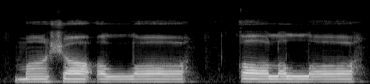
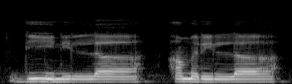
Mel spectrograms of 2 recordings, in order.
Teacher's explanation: لفظ اللہ کے لام کو پر پڑھا جائے گا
